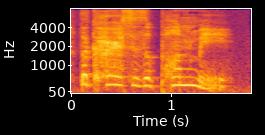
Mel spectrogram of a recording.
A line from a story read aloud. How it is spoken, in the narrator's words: cried the Lady of Shalott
